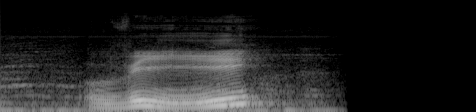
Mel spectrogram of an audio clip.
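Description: A man's voice saying one drawn-out word, "we", its pitch rising and falling, then dead silence near the end.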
